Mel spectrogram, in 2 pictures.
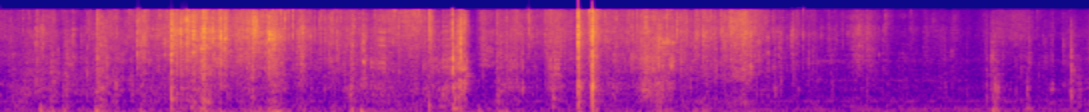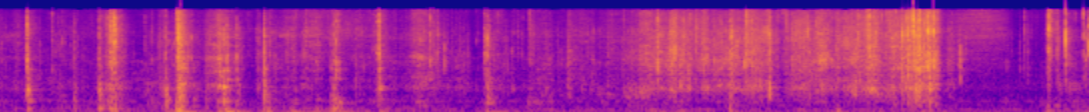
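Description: Plastic shrink wrap crinkling and tearing as it is stripped off a cardboard box of trading-card packs, then several knocks as the box is opened and the wrapped packs are lifted out and stacked, with more crinkling of pack wrappers near the end.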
